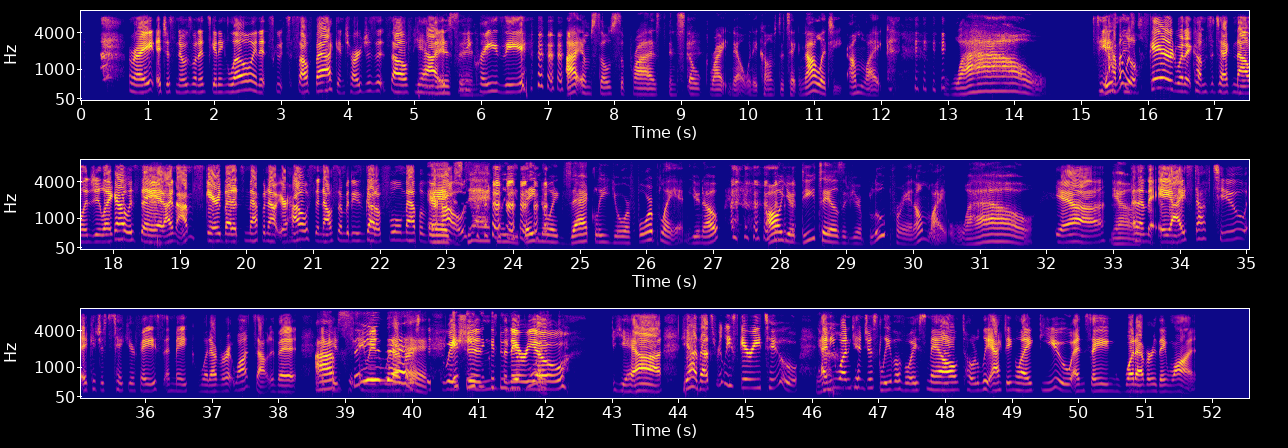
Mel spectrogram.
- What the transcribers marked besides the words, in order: tapping; sigh; laugh; giggle; drawn out: "Wow"; sigh; laugh; "floor" said as "four"; giggle; drawn out: "Wow"; joyful: "I've seen that!"; laughing while speaking: "scenario"
- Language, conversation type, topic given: English, unstructured, How has technology changed the way we approach everyday challenges?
